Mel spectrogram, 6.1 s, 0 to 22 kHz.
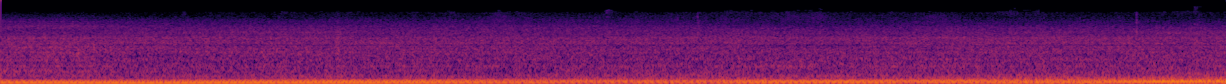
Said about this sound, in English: Already you can hear the V8 rumble.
